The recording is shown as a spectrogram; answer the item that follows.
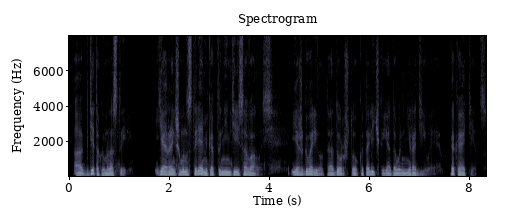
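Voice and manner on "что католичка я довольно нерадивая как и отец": ordinary delivery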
